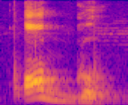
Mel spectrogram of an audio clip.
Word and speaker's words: অজ্ঞ: গ চন্দ্রবিন্দু যেমন দেখুন আমি এরকম আপনাকে লিখলাম অজ্ঞ এই যে শব্দটা আছে অজ্ঞ শব্দটার উচ্চারণে কিন্তু জুক্ত ইয় টা শব্দের শেষে আছে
